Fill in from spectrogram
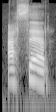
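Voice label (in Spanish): "hacer", Spanish, female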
